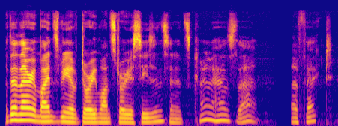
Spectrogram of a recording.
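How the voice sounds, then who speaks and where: A man's voice: fairly high pitch, brisk, dry recording. Casual, rambling male game streamer, dry sound. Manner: rambling, thinks aloud and swears casually; self-described nerdy enthusiast. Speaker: game streamer hosting a let's play. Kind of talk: casual live gaming commentary and chat.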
